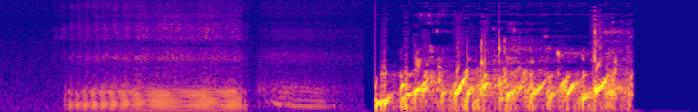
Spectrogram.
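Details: Asya, a female French Bulldog, sleeps on a bed, worn out after running around. One droning, buzzy snore is followed by a softer wheezing breath, then a burst of louder, irregular clicking and rustling noises.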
